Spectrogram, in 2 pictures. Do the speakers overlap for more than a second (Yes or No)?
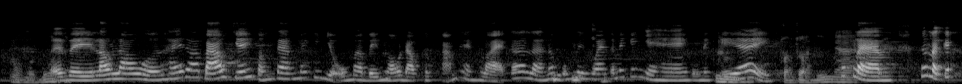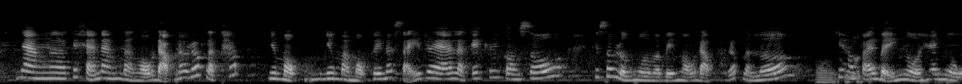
No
